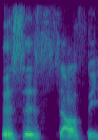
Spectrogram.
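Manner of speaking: ordinary delivery, nothing marked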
